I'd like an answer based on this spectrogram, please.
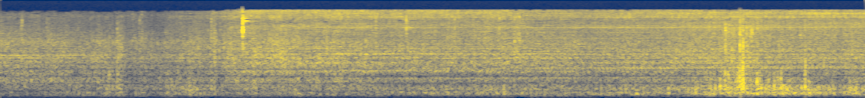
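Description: Wind buffeting the microphone of a moving electric bicycle, over the steady running of its small chain-drive motor and tyres on pavement. The noise swells about five seconds in, with a single knock shortly after.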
